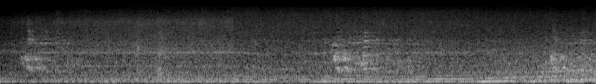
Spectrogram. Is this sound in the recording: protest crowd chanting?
no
